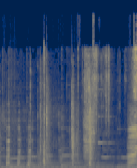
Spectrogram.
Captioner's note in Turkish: Gülme sesi; Kapı açılma sesi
